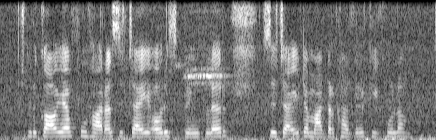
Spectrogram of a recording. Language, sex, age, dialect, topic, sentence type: Bhojpuri, female, 31-35, Northern, agriculture, question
